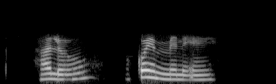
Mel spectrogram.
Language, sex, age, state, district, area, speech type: Santali, female, 30-45, Jharkhand, Seraikela Kharsawan, rural, conversation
